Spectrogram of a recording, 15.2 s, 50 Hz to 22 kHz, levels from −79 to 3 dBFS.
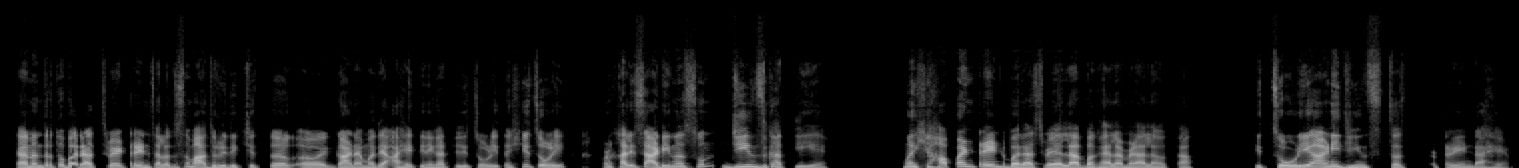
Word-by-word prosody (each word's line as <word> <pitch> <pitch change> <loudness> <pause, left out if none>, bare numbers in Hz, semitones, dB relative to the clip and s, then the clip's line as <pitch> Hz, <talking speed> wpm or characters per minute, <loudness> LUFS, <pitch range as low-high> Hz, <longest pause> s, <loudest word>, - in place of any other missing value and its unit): त्यानंतर 215 +2 +3
तो 245 - 0
बऱ्याच 210 -1 +2
वेळ 220 0 +3
ट्रेंड्स 210 -2 +1
आला. 185 -3 -1
जसं 185 +7 -7
माधुरी 200 -1 +2
दीक्षितचं 215 0 -3
अ, 185 0 -2
एक 180 -2 -6
गाण्यामध्ये 185 +2 +2
आहे 180 +1 -2
तिने 185 0 -4
घातलेली 175 -1 -4
चोळी, 170 +1 -5
तशी 205 +6 -5
चोळी, 220 -1 -1 0.4
पण 220 +1 -5
खाली 220 -1 +4
साडी 205 0 +5
नसून 230 +6 -3 0.2
जीन्स 240 -1 +2
घातली 160 - -4
आहे. 135 - -12 0.8
मग 245 - +2
ह्या 225 -4 0
पण 270 0 +5
ट्रेंड 235 -2 +4
बऱ्याच 205 -1 +3
वेळेला 200 -1 +5
बघायला 180 -2 0
मिळाला 160 -1 -2
होता. 145 -2 -9 0.7
ही 210 - -5
चोळी 210 0 +3
आणि 230 +1 +5
जीन्सचा 180 -2 -5 0.4
ट्रेंड 150 -3 -5
आहे. 140 -3 -8
205 Hz, 160 wpm, -22 LUFS, 180-220 Hz, 0.8 s, साडी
